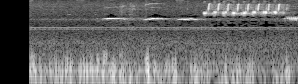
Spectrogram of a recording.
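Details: A male song sparrow sings a few clear, high whistled notes, then a quick trill of about nine notes, singing his song. Low rumbling wind or traffic and a steady faint whine run underneath.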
